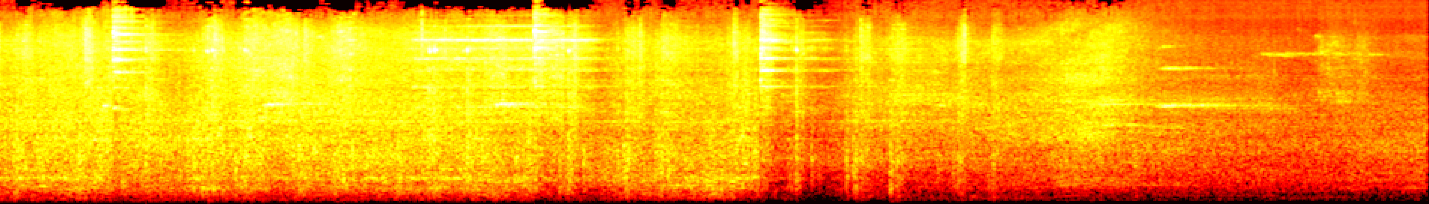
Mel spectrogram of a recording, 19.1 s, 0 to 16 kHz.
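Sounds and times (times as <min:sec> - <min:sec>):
rail joint clicks: 0:00.0 - 0:14.3
train wheels rumbling on rail: 0:00.0 - 0:19.0
high-pitched wheel squeal: 0:05.5 - 0:07.3, 0:15.4 - 0:18.5.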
